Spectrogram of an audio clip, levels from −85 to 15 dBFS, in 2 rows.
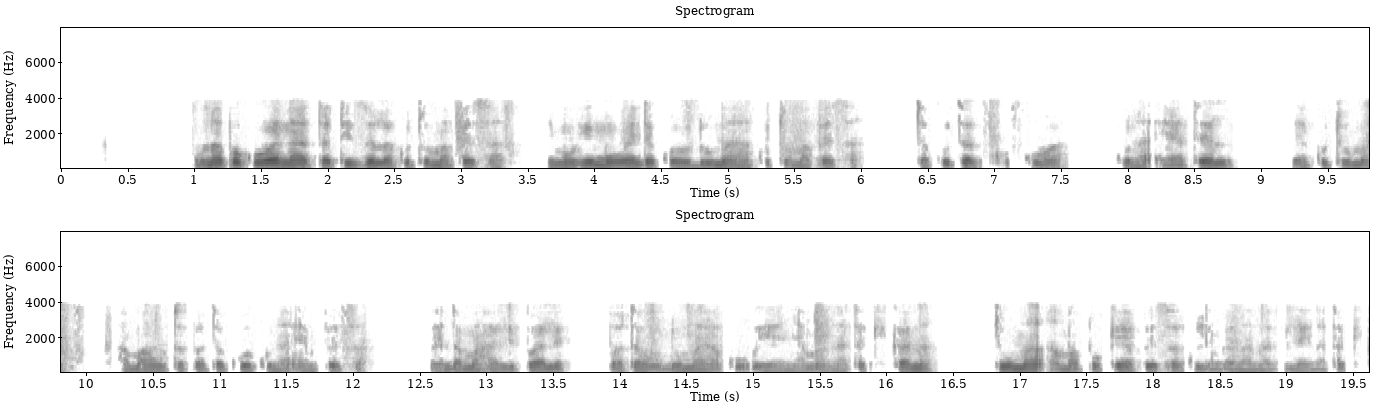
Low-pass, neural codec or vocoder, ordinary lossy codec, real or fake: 7.2 kHz; none; AAC, 16 kbps; real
